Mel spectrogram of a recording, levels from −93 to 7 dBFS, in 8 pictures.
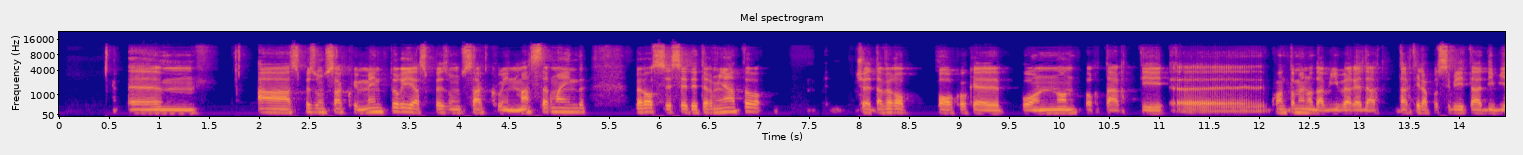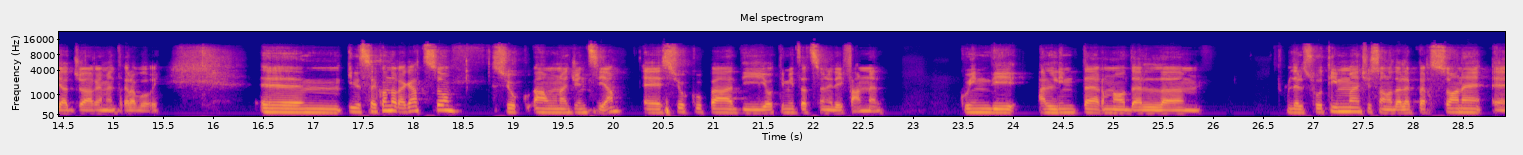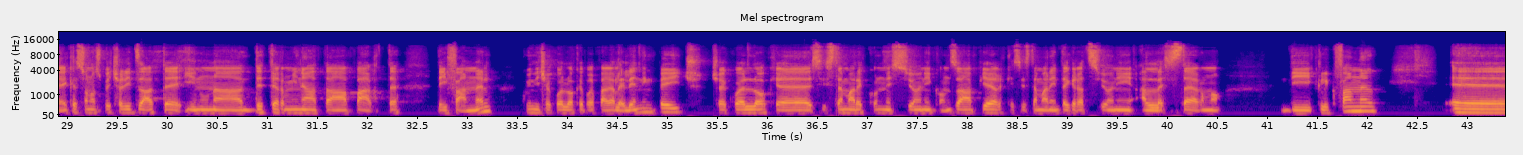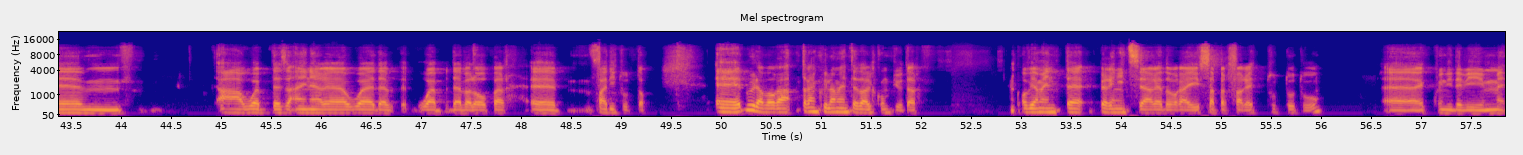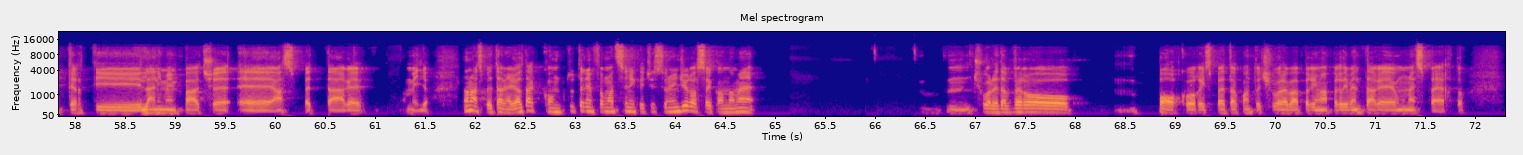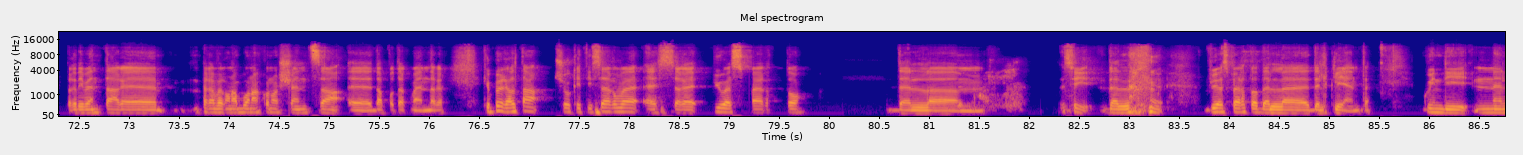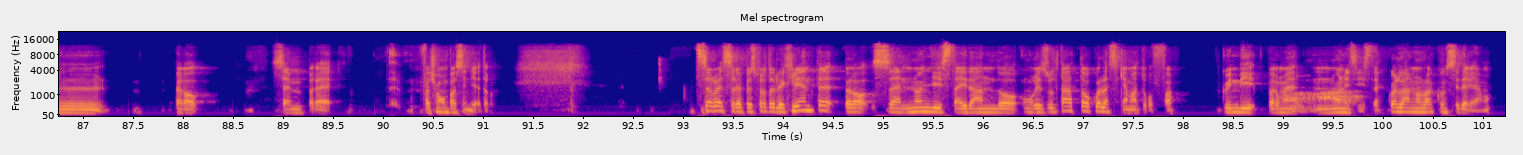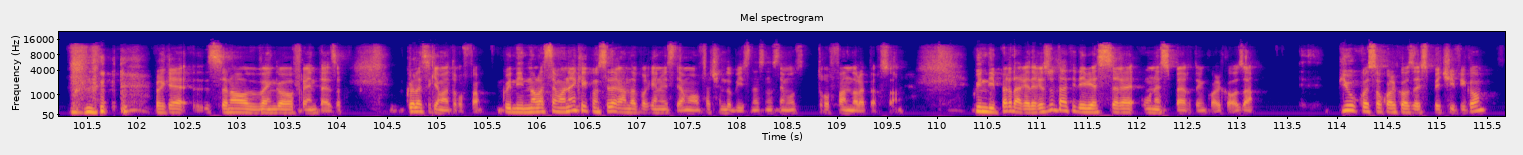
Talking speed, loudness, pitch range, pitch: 135 wpm, -22 LUFS, 115-145 Hz, 125 Hz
